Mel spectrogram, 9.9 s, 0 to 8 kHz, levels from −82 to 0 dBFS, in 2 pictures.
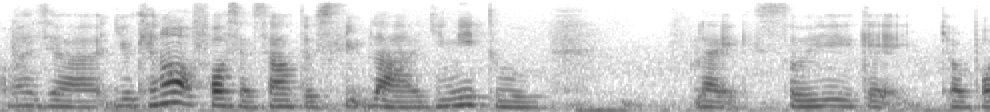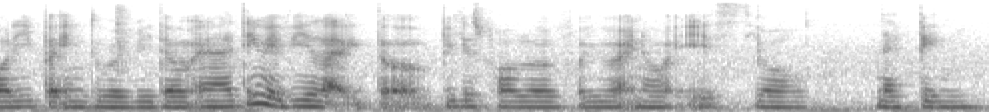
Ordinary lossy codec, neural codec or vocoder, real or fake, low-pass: none; none; real; 7.2 kHz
